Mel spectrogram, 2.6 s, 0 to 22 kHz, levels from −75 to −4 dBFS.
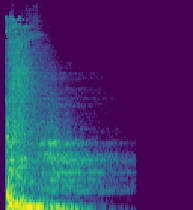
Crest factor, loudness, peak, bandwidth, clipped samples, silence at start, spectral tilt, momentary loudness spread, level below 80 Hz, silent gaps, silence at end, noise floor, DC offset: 16 dB; -16 LUFS; 0 dBFS; 17 kHz; under 0.1%; 0.05 s; -5 dB/octave; 24 LU; -18 dBFS; none; 1.3 s; under -90 dBFS; under 0.1%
